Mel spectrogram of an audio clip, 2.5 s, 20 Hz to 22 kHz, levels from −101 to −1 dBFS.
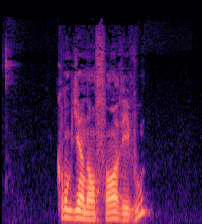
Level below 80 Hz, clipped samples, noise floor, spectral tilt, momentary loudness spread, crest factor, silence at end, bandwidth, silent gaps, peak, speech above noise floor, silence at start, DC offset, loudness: -60 dBFS; under 0.1%; -72 dBFS; -7 dB/octave; 12 LU; 20 dB; 0.7 s; 13.5 kHz; none; -2 dBFS; 54 dB; 0.7 s; under 0.1%; -19 LUFS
